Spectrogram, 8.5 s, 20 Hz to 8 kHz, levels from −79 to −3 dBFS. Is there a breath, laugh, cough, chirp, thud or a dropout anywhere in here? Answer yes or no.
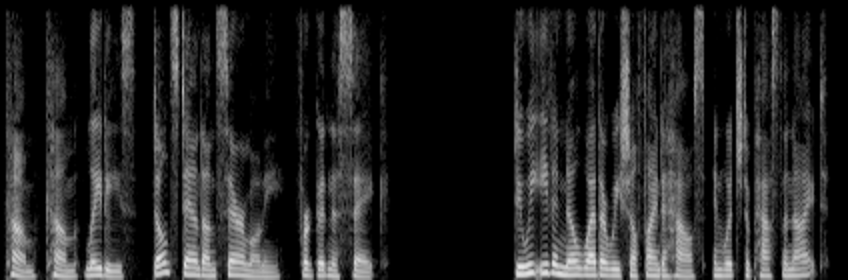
no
